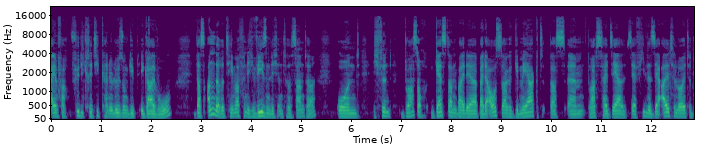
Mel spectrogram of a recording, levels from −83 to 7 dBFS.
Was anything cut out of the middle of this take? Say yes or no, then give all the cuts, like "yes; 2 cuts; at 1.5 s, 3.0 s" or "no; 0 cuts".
no; 0 cuts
